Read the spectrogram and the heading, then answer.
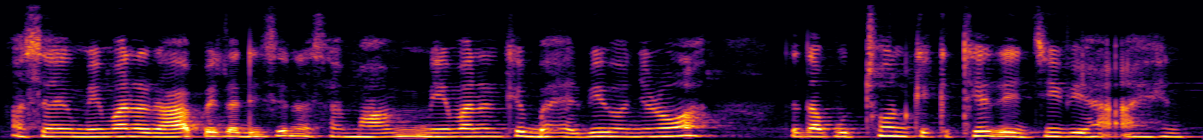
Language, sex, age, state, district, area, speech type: Sindhi, female, 18-30, Gujarat, Junagadh, rural, spontaneous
